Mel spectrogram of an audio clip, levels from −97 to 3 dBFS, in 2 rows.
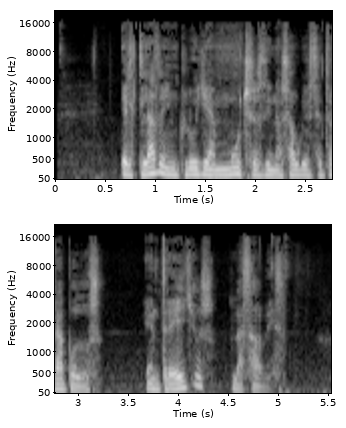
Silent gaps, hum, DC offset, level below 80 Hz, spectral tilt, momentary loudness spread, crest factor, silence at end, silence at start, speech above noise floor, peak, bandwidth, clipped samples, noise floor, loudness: none; none; under 0.1%; -52 dBFS; -5 dB/octave; 12 LU; 18 dB; 0.45 s; 0.65 s; 29 dB; -4 dBFS; 16.5 kHz; under 0.1%; -50 dBFS; -21 LUFS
